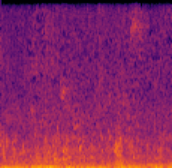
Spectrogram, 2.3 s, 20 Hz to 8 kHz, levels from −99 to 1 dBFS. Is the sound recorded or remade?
recorded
